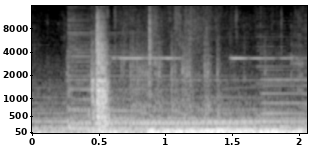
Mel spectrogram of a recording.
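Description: A truck reversing as it is being parked: a low, steady engine rumble with a thin high-pitched tone sounding in two long stretches, and a brief hissing burst near the start. No one speaks.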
